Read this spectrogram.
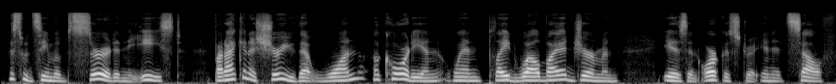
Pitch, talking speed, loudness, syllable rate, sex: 180 Hz, 185 wpm, -18 LUFS, 4.9 syllables/s, female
